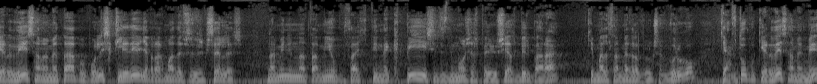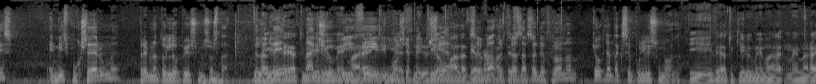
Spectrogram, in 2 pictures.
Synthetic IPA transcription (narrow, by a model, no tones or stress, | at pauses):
e̞ɾðisɐme̞me̞t̪ɐːpo̞po̞liskliɾiðjʝɐpɾɐɣmɐt̪efst̪izvɾikse̞le̞s | nɐmininenɐt̪ɐmio̞puθɐeçi̥t̪ine̞kpiːsit̪izðimo̞siɐspe̞ɾiusiɐzbiɾpɐɾɐ | ce̞mɐlist̪ɐme̞t̪ɾɐt̪ulukse̞ɱvuɾɣu | ceɐft̪o̞puce̞ɾðisɐme̞ːmis | e̞mispukse̞ɾume̞ | pɾe̞pinɐt̪oilo̞piisume̞so̞st̪ɐðilɐðiðeɐt̪nɐːksio̞piːθθiːðimo̞siɐpeɾiuisiɐɐðɐðsɐsevɐθost̪ɾiɐnd̪ɐpend̪exɾo̞no̞nceo̞çinɐt̪ɐkse̞pulisumeo̞̰lɐiðeɐt̪uciɾummemɐɾ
